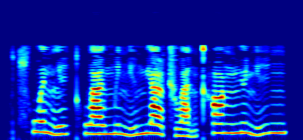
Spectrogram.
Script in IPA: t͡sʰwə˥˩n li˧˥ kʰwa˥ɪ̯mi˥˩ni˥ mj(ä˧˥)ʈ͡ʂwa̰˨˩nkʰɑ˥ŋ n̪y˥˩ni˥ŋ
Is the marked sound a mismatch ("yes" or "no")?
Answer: yes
